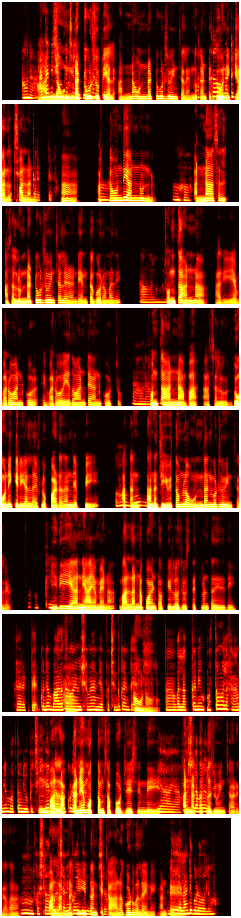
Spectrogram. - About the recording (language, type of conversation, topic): Telugu, podcast, సినిమా ముగింపు ప్రేక్షకుడికి సంతృప్తిగా అనిపించాలంటే ఏమేం విషయాలు దృష్టిలో పెట్టుకోవాలి?
- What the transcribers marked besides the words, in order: in English: "కరెక్ట్"; other background noise; in English: "రియల్ లైఫ్‌లో"; in English: "పాయింట్ ఆఫ్ వ్యూలో"; sniff; in English: "ఫ్యామిలీ"; in English: "ఈవెన్ లవర్"; in English: "సపోర్ట్"; in English: "ఫస్ట్ లవర్"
